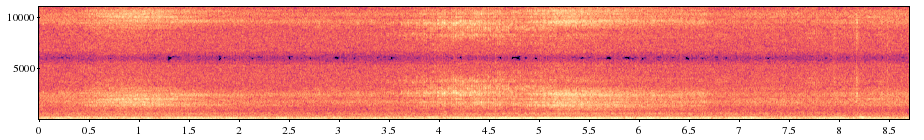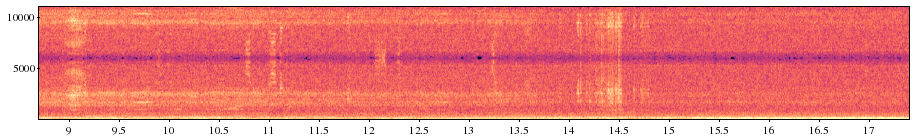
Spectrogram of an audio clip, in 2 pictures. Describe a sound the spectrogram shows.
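A car engine hums steadily from inside the cabin as it drives along a road.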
